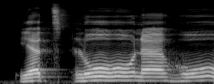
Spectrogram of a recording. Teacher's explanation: baca taknya itu dengan sifat jaharnya dulu, tertahannya suara, baru ke hamasnya.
